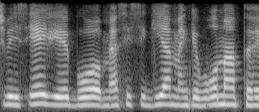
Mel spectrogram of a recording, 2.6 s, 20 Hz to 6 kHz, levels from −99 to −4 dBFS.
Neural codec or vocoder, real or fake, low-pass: codec, 16 kHz, 0.8 kbps, ZipCodec; fake; 5.4 kHz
